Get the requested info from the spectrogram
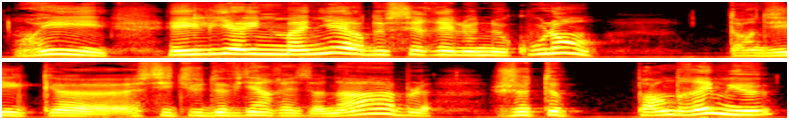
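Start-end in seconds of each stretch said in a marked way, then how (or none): none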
